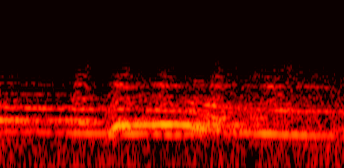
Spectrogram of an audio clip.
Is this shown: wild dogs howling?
yes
